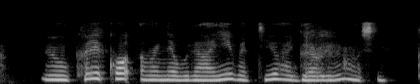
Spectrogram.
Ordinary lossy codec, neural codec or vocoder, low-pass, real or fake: MP3, 48 kbps; codec, 16 kHz, 1.1 kbps, Voila-Tokenizer; 7.2 kHz; fake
